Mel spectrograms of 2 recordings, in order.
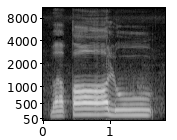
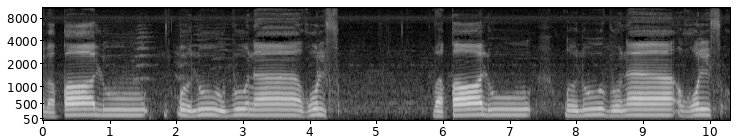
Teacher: وقالوا قاف الف زبر قا موٹا پڑھیں گے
